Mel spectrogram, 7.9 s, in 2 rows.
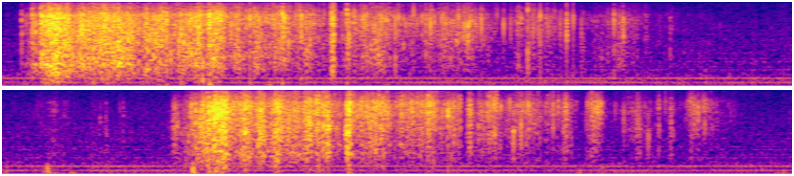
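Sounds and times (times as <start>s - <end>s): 
paper: 0.1s - 3.2s, 4.8s - 7.6s.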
